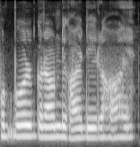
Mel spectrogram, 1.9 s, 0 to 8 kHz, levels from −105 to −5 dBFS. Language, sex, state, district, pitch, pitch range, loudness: Hindi, female, Arunachal Pradesh, Lower Dibang Valley, 210 Hz, 200-225 Hz, -14 LUFS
